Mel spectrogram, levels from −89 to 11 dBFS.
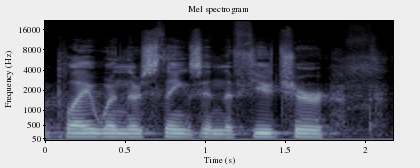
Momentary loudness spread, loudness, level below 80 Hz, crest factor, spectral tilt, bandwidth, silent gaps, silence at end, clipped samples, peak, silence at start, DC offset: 5 LU; -25 LUFS; -68 dBFS; 18 dB; -4.5 dB/octave; 16.5 kHz; none; 0.1 s; under 0.1%; -8 dBFS; 0 s; 0.5%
